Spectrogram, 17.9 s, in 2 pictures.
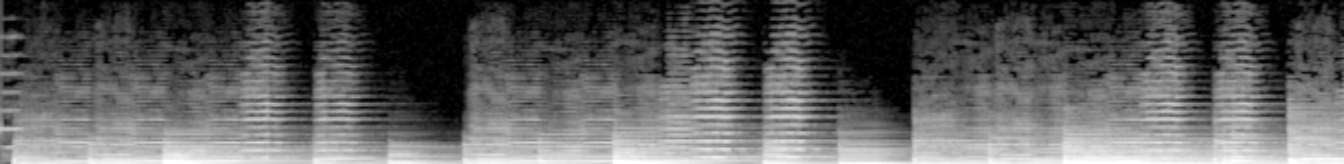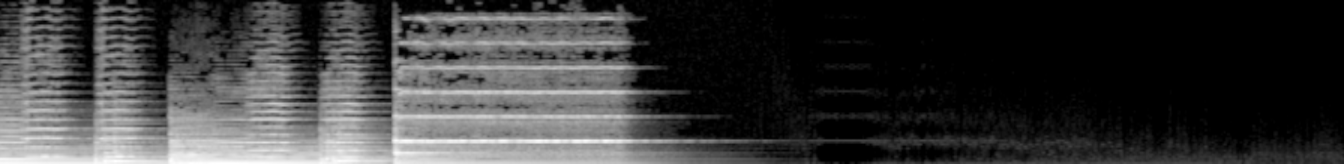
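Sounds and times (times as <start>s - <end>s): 
slow waltz on violin: 0.0s - 13.1s.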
